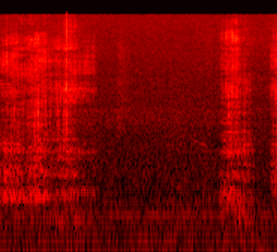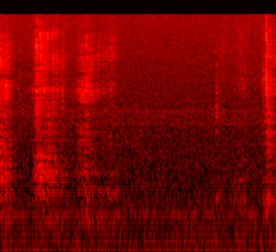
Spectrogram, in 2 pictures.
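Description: A thin wooden rake stick is dragged by hand through fine white sand in a shallow rectangular wooden tray, scratching parallel lines. Soft, bright, gritty scraping strokes come in short irregular bursts over a quiet, steady low hum.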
